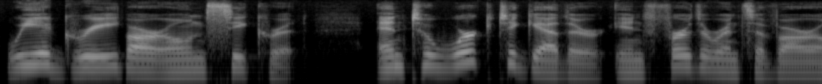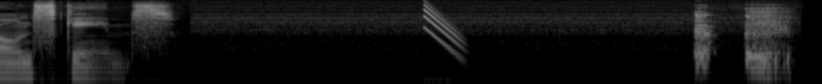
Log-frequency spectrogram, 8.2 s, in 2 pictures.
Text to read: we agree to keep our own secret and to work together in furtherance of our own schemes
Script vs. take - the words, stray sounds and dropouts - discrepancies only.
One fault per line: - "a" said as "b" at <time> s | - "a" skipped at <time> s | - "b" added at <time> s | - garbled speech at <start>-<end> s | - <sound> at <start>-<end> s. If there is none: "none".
- "to keep" skipped at 0.6 s
- chirp at 6.2-6.5 s
- throat clearing at 7.6-8.1 s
